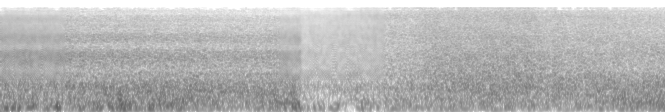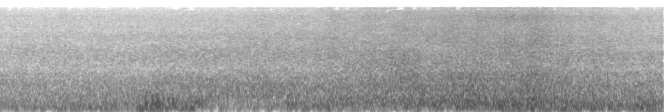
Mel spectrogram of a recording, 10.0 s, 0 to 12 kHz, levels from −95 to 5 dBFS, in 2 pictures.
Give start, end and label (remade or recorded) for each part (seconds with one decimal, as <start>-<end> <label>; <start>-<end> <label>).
0.0-0.5 remade; 0.5-2.1 recorded; 2.1-2.9 remade; 2.9-10.0 recorded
